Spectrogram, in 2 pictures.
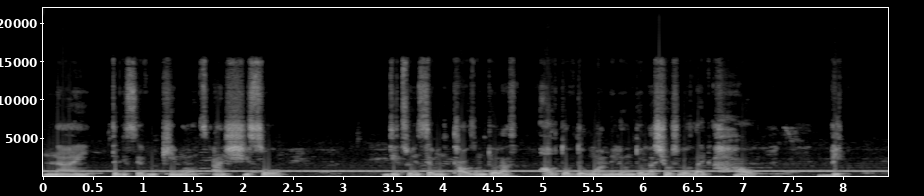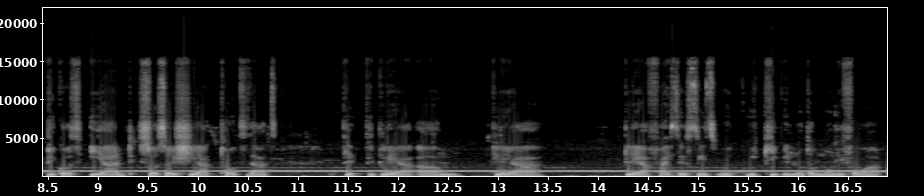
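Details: Male video host who self-identifies as a stammerer; stuttering.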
